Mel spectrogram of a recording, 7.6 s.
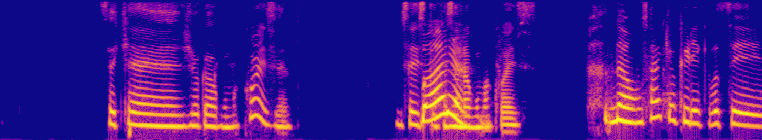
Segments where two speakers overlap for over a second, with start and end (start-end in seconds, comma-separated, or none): none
